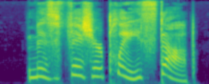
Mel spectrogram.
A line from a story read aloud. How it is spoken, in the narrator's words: pleaded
